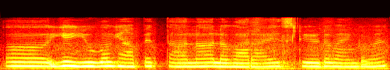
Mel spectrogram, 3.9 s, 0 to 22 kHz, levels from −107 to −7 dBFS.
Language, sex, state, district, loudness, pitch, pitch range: Chhattisgarhi, female, Chhattisgarh, Rajnandgaon, -15 LUFS, 215 Hz, 210-225 Hz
